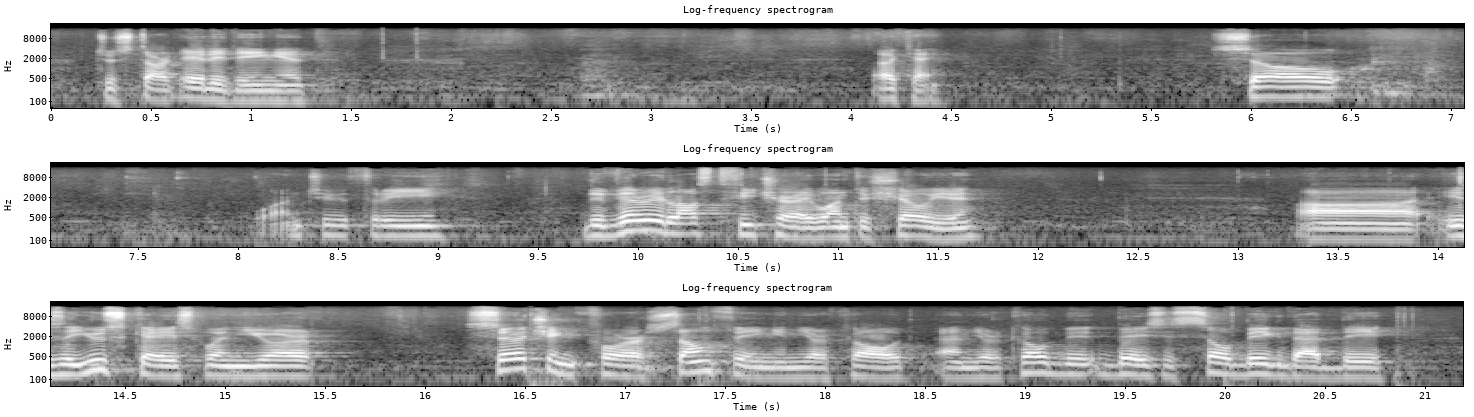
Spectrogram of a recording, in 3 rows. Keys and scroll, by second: 5.7 super+w, 10.8 alt+F2.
